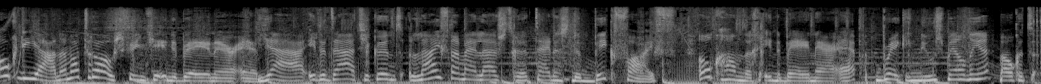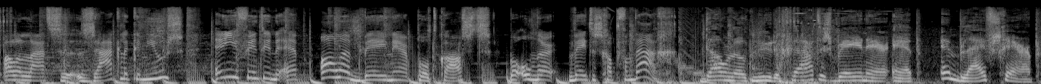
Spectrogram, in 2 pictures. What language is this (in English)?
Dutch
